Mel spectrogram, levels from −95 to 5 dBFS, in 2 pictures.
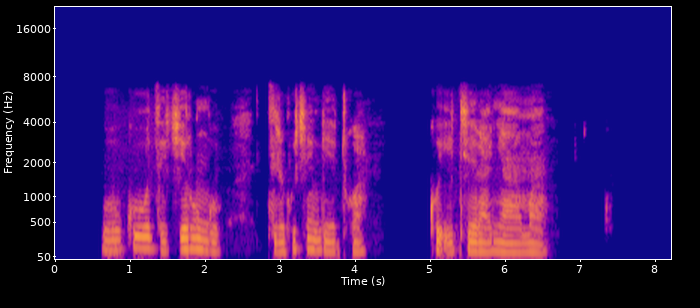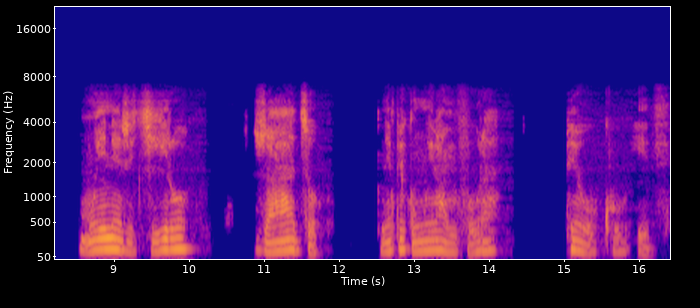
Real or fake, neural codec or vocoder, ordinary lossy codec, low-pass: real; none; Opus, 64 kbps; 7.2 kHz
